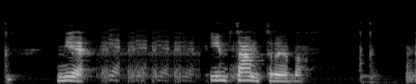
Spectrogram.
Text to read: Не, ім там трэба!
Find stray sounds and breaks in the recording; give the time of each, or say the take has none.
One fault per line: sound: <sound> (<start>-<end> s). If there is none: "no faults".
sound: laugh (1.0-2.0 s)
